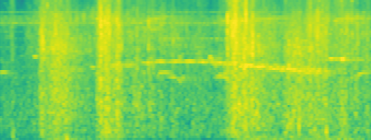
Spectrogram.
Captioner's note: leaves rustle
